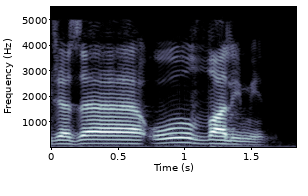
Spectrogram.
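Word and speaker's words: جزاؤا: وذلك جزاء الظالمين، طبعا هذه الواو الهمزة المرسومة على واو تنطق همزة فقط لا تنطق واو، لا نقول جزاء الظالمين، لا، ما في مد، هذا الرسم العثماني، فتنطق جاء زي شاء وجاء وحاق وما جاء على شاكلتها.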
